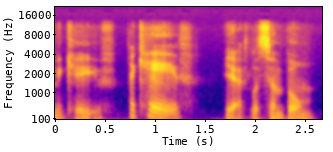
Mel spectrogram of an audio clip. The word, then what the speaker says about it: Sainte-Baume: Yeah, Sainte-Baume, it's pronounced.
